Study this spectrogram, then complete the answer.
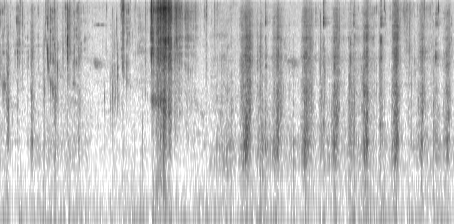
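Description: Fingers squish and mix soft food on a leaf.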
